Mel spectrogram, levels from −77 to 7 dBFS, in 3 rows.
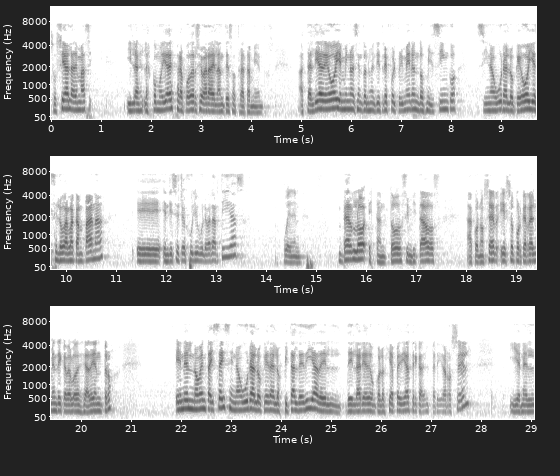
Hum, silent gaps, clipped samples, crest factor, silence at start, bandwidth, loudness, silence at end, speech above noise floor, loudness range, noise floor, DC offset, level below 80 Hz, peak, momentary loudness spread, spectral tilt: none; none; under 0.1%; 20 dB; 0 s; 7.4 kHz; -31 LUFS; 0 s; 34 dB; 6 LU; -65 dBFS; under 0.1%; -60 dBFS; -12 dBFS; 13 LU; -3 dB/octave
